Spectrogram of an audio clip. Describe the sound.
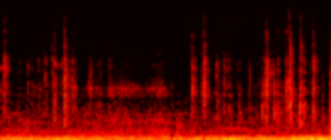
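Faint typing on a computer keyboard, many quick soft clicks in an uneven rhythm with brief pauses, over a low background hum.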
